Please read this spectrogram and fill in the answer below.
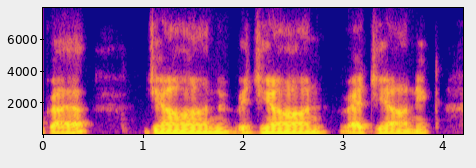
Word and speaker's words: ज्ञान: तो ये थोड़ा विषय परिवर्तन हुआ, लेकिन मैं बताना चाह रहा था कि ये शब्द है जो ज्ञान, इसका सही उच्चारण है जी ज और य, ज्ञान, यज्ञ। इतनी तो हो गई, पर बोलचाल में भारत में आजकल ज्ञान वैज्ञानिक बोलते हैं, ऐसे बोलते हैं।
